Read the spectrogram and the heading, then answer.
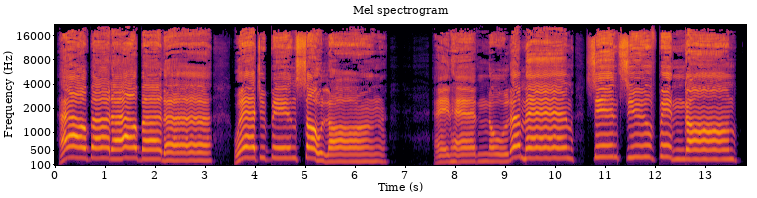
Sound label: Mojave MA301fet S1 near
